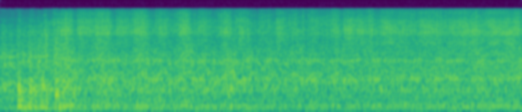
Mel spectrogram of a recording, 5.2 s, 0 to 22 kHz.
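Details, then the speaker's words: 1985 International school bus diesel, started from the driver's seat: short crank, then it catches at once and settles into a steady, even clatter; normal start. "that was boring wasn't it fired right up"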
